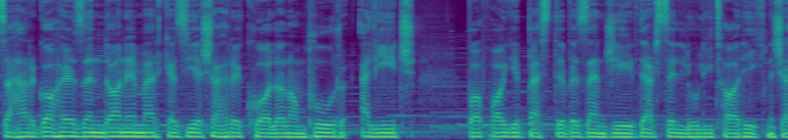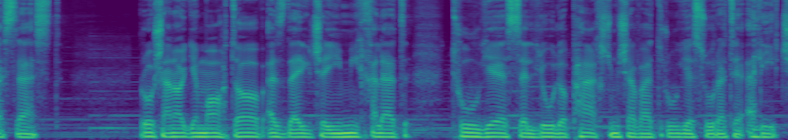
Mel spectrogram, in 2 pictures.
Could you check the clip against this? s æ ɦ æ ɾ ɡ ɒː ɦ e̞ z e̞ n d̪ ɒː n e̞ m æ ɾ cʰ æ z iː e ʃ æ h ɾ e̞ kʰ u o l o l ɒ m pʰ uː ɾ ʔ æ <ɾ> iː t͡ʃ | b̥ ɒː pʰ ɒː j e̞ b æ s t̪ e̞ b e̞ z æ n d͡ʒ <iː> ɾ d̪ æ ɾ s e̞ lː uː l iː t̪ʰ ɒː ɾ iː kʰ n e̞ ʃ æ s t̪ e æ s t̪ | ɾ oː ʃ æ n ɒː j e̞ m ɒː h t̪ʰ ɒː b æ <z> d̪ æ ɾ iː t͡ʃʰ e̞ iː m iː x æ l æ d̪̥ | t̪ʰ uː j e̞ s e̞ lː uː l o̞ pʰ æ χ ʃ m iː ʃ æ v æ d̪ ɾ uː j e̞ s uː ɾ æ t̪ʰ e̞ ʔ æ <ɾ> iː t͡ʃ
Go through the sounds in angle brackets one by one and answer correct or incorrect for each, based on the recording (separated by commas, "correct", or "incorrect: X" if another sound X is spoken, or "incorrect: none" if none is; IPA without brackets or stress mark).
incorrect: l, correct, correct, incorrect: l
